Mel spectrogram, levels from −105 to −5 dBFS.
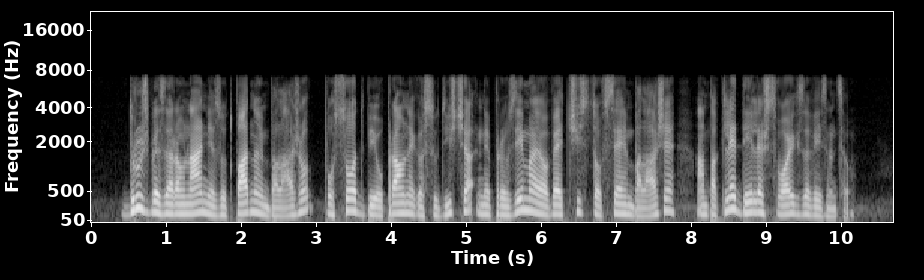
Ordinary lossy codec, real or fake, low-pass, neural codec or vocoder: none; real; 7.2 kHz; none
